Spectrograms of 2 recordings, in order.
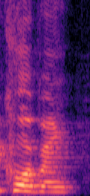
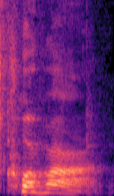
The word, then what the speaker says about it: Corbin: So I'm saying Corbin because I'm pronouncing it in English. Uh, in French it's corbon, right?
